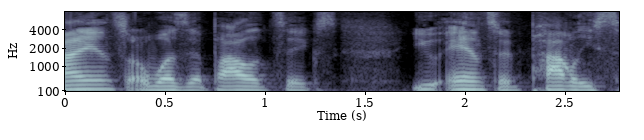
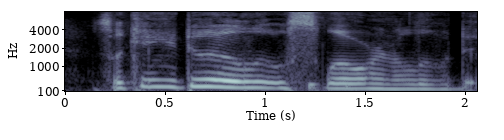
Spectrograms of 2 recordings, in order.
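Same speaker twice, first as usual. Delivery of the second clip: mock gentle coaxing, coddling voice, higher and quieter; 5 semitones higher, 7 dB quieter than usual. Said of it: "so they know how to coax them".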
